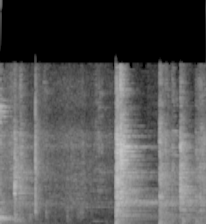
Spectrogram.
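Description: Sheet-metal furnace door panel being lifted off the cabinet and set down. It gives a sharp metallic clank with a short ringing rattle a little over a second in, then a second, lighter clatter.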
